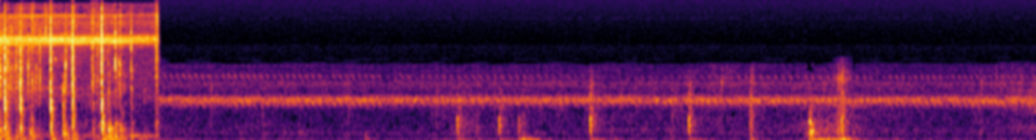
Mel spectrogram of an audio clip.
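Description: Quiet handling of a smallmouth bass held in the water beside a kayak: scattered light knocks and small water sounds, louder for a moment about eight seconds in, over a steady faint hum. The sound turns dull about a second and a half in.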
